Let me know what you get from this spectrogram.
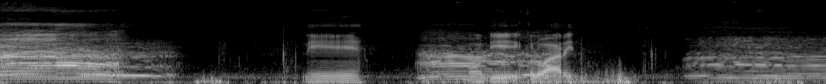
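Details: Several moos from Madura kerapan racing cattle brought from Sapudi Island, some long and some clipped, with rougher broken calls in between and low background noise.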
